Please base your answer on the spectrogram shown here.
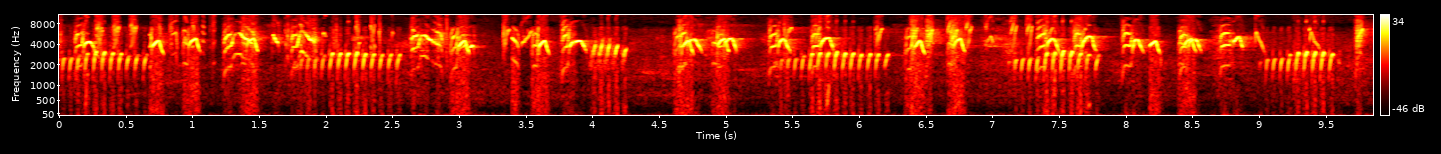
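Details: Bird lure of the Asian glossy starling: roughly five buzzy rattling trills across ten seconds, each followed by bright, squeaky whistled notes and chips in a looping chatter.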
